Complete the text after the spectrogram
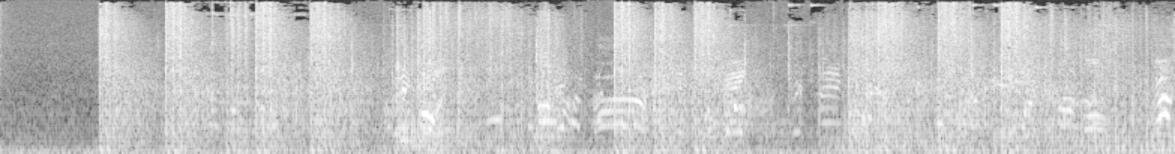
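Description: A rifle fires rapid bursts of loud shots.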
